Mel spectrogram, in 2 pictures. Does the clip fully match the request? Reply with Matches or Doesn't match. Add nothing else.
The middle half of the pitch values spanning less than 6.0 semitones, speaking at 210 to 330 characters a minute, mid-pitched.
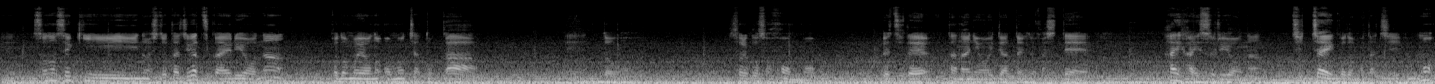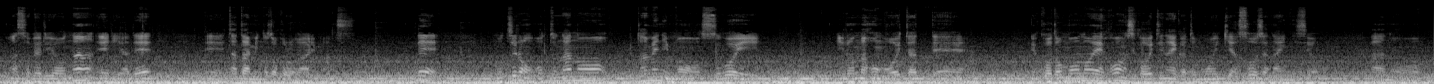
Doesn't match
